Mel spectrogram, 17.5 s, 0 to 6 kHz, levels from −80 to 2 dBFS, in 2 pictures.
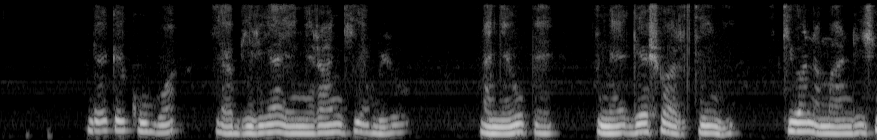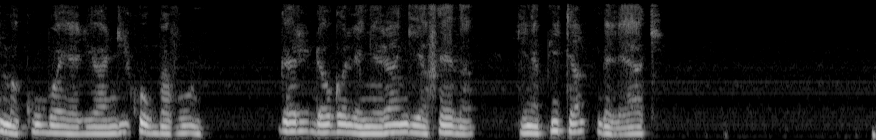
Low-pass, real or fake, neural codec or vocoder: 5.4 kHz; real; none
